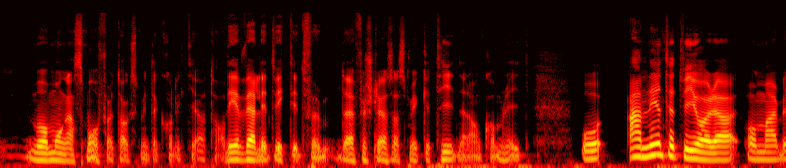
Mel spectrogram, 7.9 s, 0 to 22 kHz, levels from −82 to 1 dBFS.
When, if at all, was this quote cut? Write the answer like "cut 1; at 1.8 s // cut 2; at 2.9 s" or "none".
cut 1; at 2.3 s // cut 2; at 5.7 s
